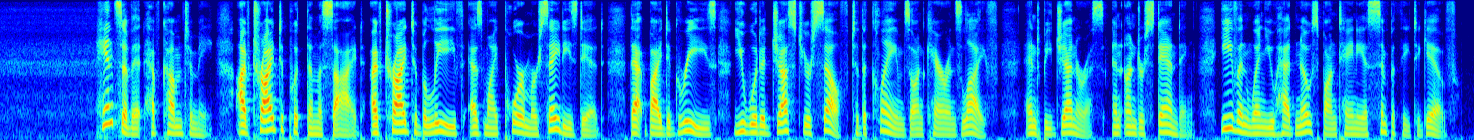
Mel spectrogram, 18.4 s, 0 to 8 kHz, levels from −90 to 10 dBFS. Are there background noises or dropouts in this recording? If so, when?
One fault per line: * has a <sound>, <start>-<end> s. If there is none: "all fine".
all fine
